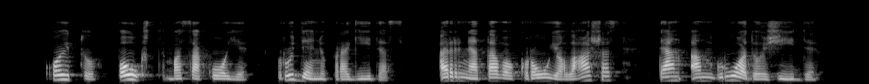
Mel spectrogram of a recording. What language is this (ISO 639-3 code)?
lit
